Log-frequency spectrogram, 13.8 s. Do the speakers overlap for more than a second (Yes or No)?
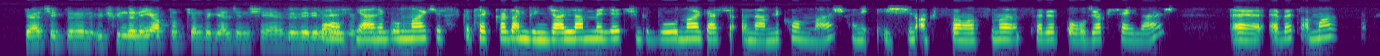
Yes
